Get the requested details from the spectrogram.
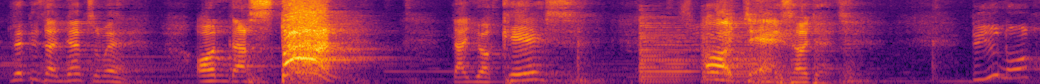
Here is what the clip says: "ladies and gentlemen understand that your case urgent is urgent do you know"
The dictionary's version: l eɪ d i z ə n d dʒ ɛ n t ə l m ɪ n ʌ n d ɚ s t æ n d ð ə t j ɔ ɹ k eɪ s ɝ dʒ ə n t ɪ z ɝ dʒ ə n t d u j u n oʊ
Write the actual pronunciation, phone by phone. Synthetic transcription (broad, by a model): l eɪ d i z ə n dʒ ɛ n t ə m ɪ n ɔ n d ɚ s t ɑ n d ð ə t j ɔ k eɪ s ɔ dʒ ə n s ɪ dʒ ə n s d u j u n oʊ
